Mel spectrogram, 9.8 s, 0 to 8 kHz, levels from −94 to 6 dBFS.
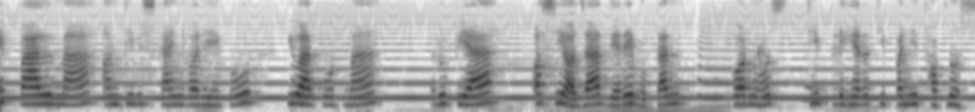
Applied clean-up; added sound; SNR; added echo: none; Brass instrument; 9 dB; none.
